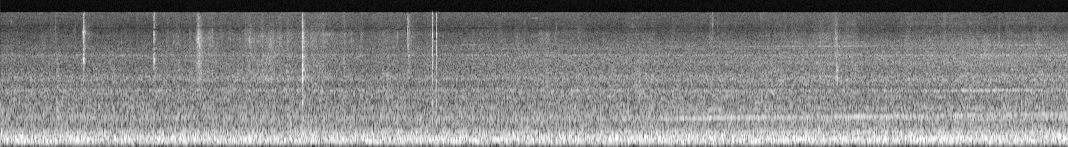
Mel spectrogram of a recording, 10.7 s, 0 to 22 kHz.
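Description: Airbus A340-600 cabin noise on final approach: a steady low rumble of airflow and engines heard from a seat beside the wing. From about six seconds in, a faint whine rises slowly in pitch over the rumble.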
